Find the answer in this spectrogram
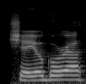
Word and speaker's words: Sheogorath: Okay, now I need a good picture of Sheogorath. There we go, there's a good one. Pesto. When was the last time someone threw bits or subs? Last stream. Last stream was the last time. Sheogorath, not she.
